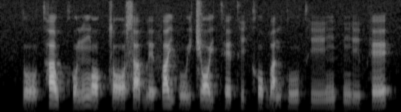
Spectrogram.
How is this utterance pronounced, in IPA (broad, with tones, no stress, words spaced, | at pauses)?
t̪oː˩˧t̪ʰa˥˨w kʰo˧˥nŋɔː˧k̚sɔː˩˧sa˩˧ be˩fa˥˨j ʔuː˩˧jt͡ɕɔː˥˨jt̪ʰe˧˥t̪ʰi˧˥ kʰo˧˥ba˩˧nkuː˧˥t̪ʰiː˧˥ŋ | ŋiː˩˧pʰe˧˥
